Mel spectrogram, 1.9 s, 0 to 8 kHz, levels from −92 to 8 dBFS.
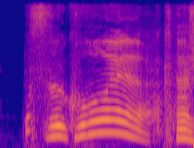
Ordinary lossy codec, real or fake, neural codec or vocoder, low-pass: none; fake; codec, 16 kHz in and 24 kHz out, 0.4 kbps, LongCat-Audio-Codec, two codebook decoder; 7.2 kHz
